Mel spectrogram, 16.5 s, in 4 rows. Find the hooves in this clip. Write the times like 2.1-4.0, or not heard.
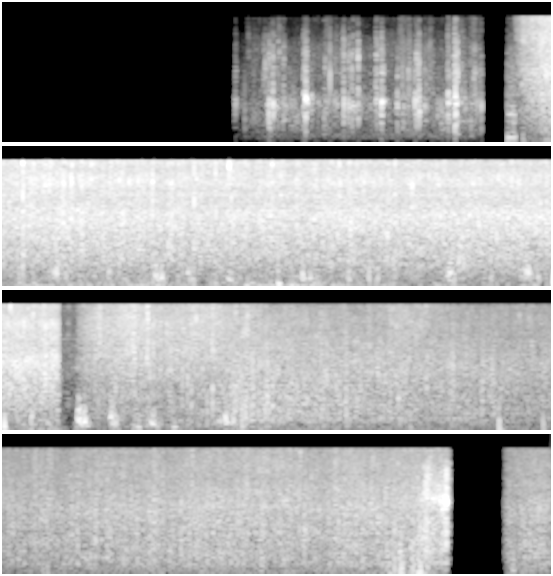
1.8-10.1.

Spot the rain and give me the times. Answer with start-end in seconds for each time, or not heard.
3.9-16.4.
